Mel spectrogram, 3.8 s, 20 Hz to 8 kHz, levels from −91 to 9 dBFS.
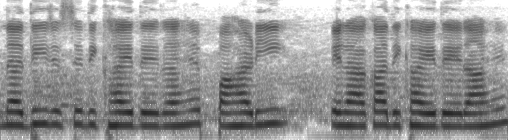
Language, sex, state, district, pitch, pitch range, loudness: Chhattisgarhi, female, Chhattisgarh, Rajnandgaon, 245 Hz, 235-255 Hz, -13 LUFS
